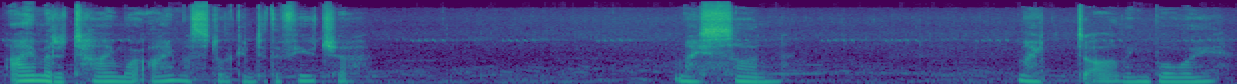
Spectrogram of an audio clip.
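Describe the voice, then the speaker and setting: A woman playing an aging, regal queen and mother in a fantasy audio drama, speaking in a measured, deliberate and wry way. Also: fairly low pitch, level tone, creaky, a little hiss or hum. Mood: grave, worried. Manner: measured, deliberate, dryly teasing.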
